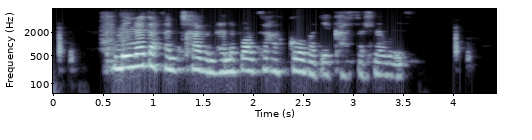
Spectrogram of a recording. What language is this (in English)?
Welsh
